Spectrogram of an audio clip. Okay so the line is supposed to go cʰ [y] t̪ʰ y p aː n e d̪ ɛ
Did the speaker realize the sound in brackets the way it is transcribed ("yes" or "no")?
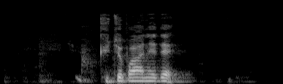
yes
